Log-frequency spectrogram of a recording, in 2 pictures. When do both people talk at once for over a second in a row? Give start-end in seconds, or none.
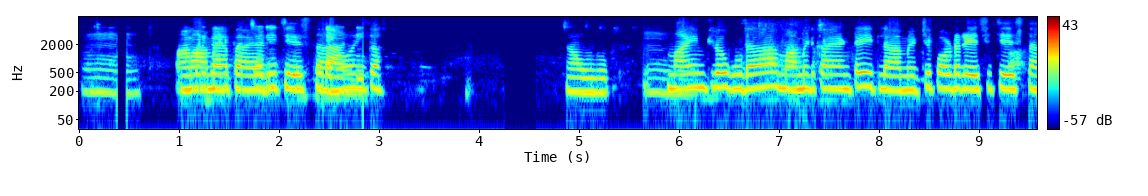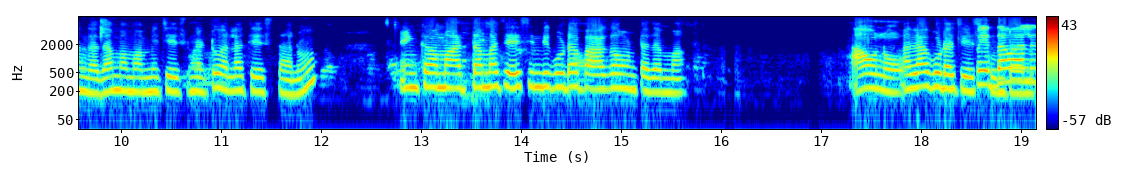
1.1-2.6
